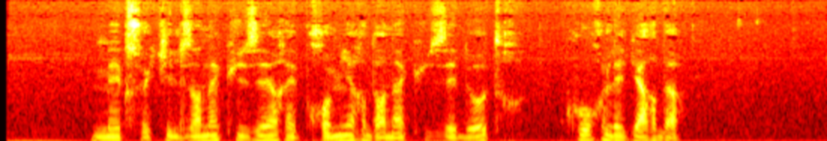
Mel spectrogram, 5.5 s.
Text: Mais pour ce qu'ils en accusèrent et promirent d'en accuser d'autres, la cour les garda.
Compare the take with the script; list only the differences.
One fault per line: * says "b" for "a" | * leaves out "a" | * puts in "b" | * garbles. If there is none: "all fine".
* leaves out "pour"
* leaves out "la"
